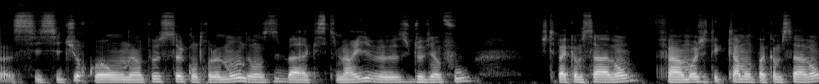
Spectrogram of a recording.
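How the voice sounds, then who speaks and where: At a moderate pace, a man talks in a dark, mellow tone with a medium pitch and fairly even intonation. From France. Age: 20s. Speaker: patient sharing testimony. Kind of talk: interview answer. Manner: hesitant, emotional.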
